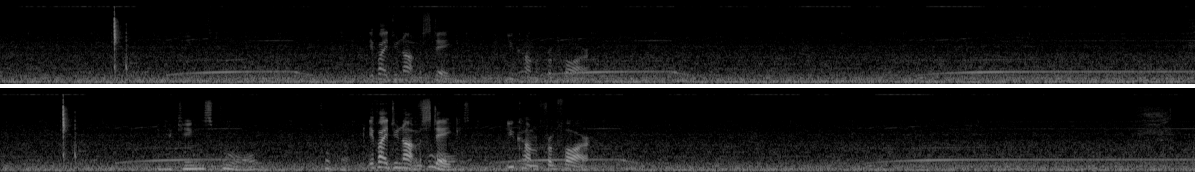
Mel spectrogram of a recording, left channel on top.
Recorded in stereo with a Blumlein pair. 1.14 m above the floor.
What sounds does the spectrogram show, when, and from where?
1.6 s a man speaking: 40° right
3.7 s a man speaking: 60° right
